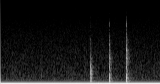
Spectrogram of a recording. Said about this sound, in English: There is a knock at the door.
